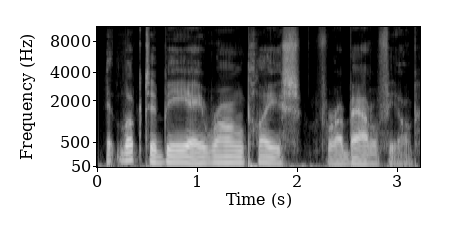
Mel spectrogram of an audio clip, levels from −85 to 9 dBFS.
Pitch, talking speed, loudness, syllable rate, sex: 95 Hz, 205 wpm, -15 LUFS, 4.8 syllables/s, male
